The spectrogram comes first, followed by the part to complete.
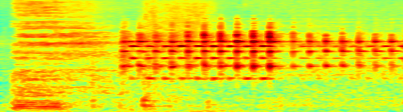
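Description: A throat clear, then a phone ringing: an electronic ringtone, a high tone held briefly and then broken into rapid pulses.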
